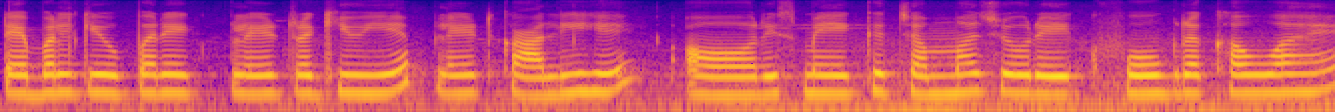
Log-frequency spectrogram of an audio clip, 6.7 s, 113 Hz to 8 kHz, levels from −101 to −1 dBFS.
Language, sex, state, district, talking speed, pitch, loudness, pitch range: Hindi, female, Chhattisgarh, Korba, 195 wpm, 235 Hz, -16 LUFS, 230-240 Hz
